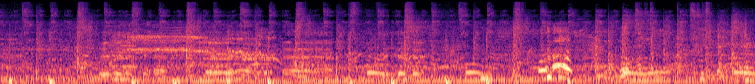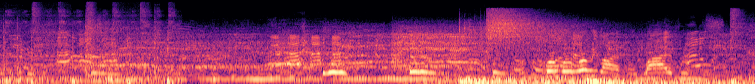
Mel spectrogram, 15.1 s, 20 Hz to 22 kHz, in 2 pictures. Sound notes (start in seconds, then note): 1.8 laughing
